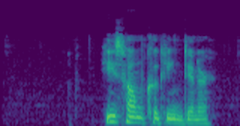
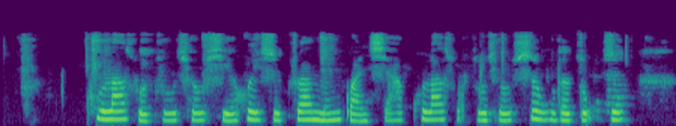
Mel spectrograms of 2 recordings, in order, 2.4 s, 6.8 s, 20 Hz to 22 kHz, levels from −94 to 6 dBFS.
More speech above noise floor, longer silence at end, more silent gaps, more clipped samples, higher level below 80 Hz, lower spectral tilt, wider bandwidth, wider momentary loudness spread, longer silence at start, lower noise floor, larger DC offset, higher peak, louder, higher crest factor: first, 50 dB vs 34 dB; first, 0.3 s vs 0.1 s; neither; neither; about the same, -68 dBFS vs -64 dBFS; about the same, -4.5 dB/octave vs -3.5 dB/octave; first, 8.8 kHz vs 7.8 kHz; about the same, 9 LU vs 10 LU; first, 1.05 s vs 0.2 s; first, -75 dBFS vs -53 dBFS; neither; second, -8 dBFS vs -2 dBFS; second, -26 LUFS vs -20 LUFS; about the same, 22 dB vs 18 dB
